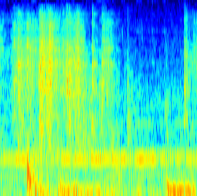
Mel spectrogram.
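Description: Paper maps are taken out, rustling and crinkling continuously for about two seconds, a dry, papery crackling with a few low thumps of handling and a steady faint tone humming underneath.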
